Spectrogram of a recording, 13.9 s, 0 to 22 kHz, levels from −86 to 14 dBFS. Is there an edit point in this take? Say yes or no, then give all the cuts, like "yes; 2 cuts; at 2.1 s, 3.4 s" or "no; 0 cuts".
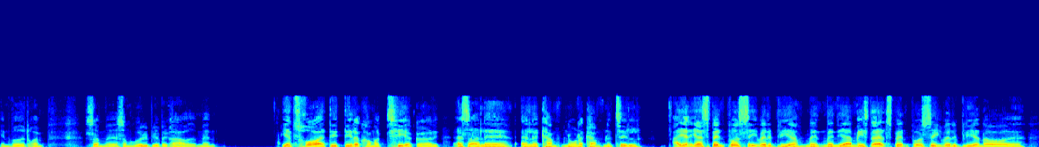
yes; 1 cut; at 5.9 s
